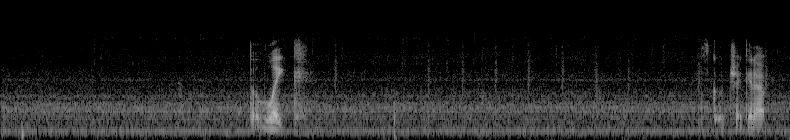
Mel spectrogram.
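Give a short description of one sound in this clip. Light rain patters steadily.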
